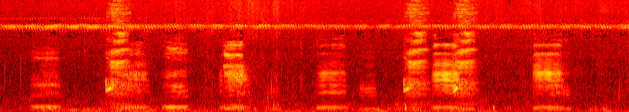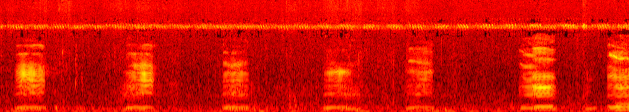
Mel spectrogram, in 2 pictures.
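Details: Antelope calling, a series of about fourteen short, low, harmonic bleating grunts spaced one to two seconds apart, each with a deep base and bright overtones, over a faint steady high-pitched whine.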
